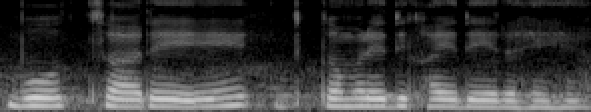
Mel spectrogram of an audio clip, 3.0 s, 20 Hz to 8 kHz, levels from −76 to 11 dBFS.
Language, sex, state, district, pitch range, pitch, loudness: Hindi, female, Punjab, Kapurthala, 180-205 Hz, 195 Hz, -15 LUFS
